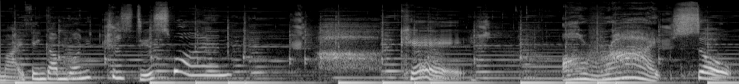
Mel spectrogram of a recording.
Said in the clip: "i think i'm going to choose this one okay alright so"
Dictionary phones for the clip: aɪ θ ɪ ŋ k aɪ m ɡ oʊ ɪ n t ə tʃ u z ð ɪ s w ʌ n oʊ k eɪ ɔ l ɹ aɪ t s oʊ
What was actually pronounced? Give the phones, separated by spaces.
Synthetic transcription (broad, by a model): aɪ θ ɪ ŋ k aɪ m ɡ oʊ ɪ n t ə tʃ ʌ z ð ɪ s w ʌ n oʊ k eɪ ɔ l ɹ aɪ t s oʊ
